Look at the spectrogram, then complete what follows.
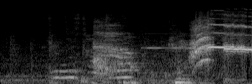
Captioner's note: screams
